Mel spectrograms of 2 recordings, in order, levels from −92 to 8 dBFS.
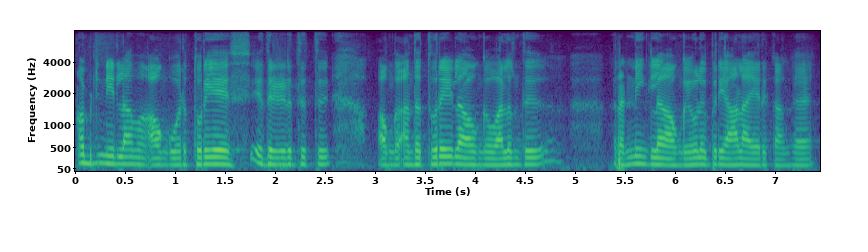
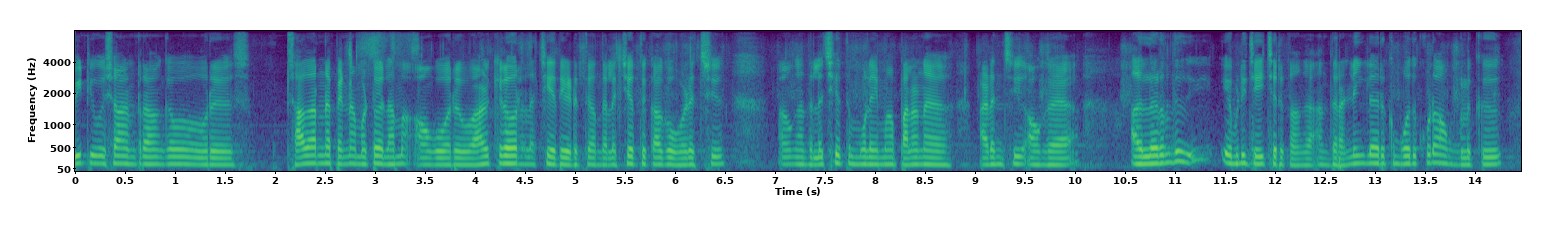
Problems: background sounds at intervals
